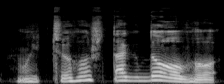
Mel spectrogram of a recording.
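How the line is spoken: Groaned. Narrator (Ukrainian): простогнав Рен

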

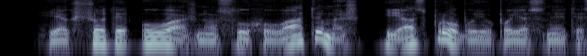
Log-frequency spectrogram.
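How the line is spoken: Plain. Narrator (Ukrainian): сказав ВДВ

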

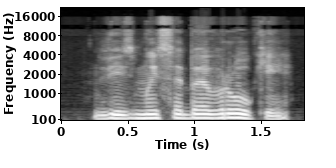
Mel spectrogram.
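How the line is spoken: Stern command. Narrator (Ukrainian): суворо наказав Гаррі

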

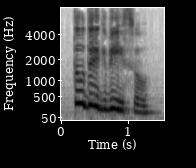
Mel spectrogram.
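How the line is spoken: Exclamation. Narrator (Ukrainian): вигукнув Бержер

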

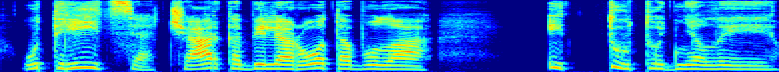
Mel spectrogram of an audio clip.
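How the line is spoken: Said angrily. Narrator (Ukrainian): мовив сердито

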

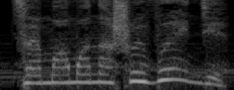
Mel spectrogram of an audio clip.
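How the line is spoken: Whisper. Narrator (Ukrainian): прошепотів він до Дзінь

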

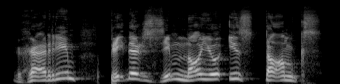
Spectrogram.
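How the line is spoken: Barked over shrieking. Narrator (Ukrainian): гаркнула місіс Візлі, перекрикуючи безперервне верещання

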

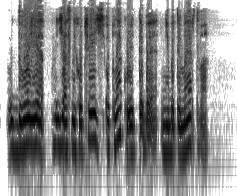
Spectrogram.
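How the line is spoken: Hoarse woman prophesying. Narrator (Ukrainian): провіщає жінка хрипким голосом

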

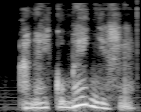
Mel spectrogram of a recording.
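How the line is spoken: Cheerful whisper. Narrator (Ukrainian): весело прошепотіла Герміона

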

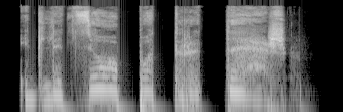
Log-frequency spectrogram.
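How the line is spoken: Whisper. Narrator (Ukrainian): прошепотів Мелфой

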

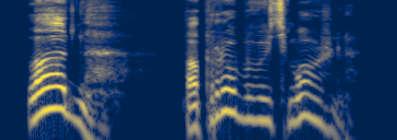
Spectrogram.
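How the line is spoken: Sad reply. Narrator (Russian): ответила Рая, грустно глядя на свою широкую талию

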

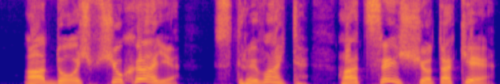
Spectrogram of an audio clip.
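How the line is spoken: Exclaiming. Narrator (Ukrainian): Люсі вигукнула

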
